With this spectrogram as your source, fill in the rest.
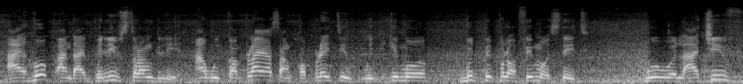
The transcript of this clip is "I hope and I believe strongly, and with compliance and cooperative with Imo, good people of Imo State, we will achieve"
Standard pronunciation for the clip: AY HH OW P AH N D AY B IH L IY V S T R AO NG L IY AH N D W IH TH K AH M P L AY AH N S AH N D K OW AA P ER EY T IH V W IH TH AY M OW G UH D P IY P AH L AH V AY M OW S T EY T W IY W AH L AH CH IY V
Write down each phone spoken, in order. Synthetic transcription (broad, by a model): AY HH OW P AH N D AY B IH L IY V S T R AO NG L IY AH N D W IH K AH M P L AY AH S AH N K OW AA P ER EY T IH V W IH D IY M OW G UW D P IY P AH L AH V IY M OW S T EY T W IY W AH L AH CH IY V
